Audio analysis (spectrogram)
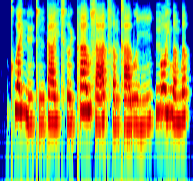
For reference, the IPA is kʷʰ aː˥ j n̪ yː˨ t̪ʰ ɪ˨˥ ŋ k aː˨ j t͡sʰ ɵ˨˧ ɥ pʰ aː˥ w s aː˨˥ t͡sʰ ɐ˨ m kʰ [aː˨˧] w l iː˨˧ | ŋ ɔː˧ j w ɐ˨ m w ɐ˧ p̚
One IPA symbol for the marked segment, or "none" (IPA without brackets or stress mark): aː˨˧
